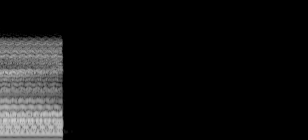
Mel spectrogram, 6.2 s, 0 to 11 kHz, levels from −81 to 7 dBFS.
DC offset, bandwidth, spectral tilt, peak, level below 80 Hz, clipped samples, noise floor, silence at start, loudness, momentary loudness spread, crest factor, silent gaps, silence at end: under 0.1%; 4.6 kHz; -10 dB/octave; 0 dBFS; -70 dBFS; under 0.1%; -84 dBFS; 0 s; -13 LUFS; 7 LU; 18 dB; none; 4.9 s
